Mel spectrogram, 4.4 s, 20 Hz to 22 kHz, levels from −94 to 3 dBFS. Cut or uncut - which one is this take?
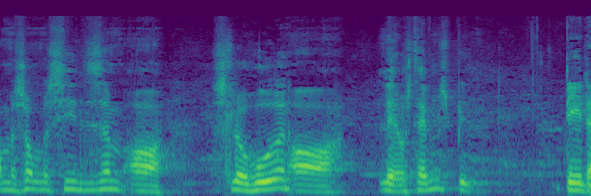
cut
